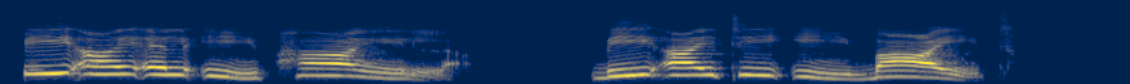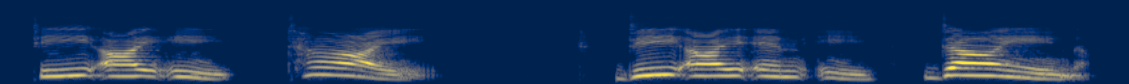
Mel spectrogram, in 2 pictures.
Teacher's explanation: The lips are neutral at first and later loosely spread while the glide is pronounced. The diphthong is rising, closing, and wide glide.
